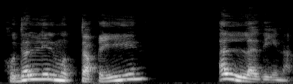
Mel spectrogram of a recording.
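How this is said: There is a pause before the last word.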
